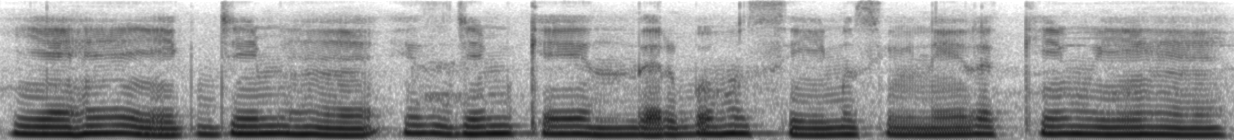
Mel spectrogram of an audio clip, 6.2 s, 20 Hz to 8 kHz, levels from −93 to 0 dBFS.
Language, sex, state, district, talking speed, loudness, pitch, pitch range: Hindi, male, Uttar Pradesh, Saharanpur, 135 wpm, -13 LUFS, 155 Hz, 145-160 Hz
